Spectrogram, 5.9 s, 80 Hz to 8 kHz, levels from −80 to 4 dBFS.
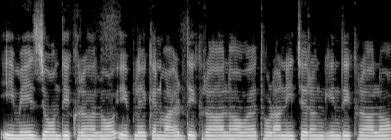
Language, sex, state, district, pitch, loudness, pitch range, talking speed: Bhojpuri, female, Uttar Pradesh, Deoria, 180 Hz, -13 LUFS, 175-185 Hz, 175 wpm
